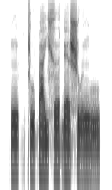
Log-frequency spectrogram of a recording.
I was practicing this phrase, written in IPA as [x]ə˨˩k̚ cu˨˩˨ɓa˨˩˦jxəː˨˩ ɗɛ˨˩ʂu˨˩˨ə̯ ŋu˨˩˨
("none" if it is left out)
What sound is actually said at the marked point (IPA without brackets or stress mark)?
ŋ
